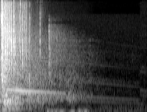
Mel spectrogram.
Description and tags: Ricochet wood
snap, ting, wood, bang, metal, crack, pow, gun, ping, ricochet, shoot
